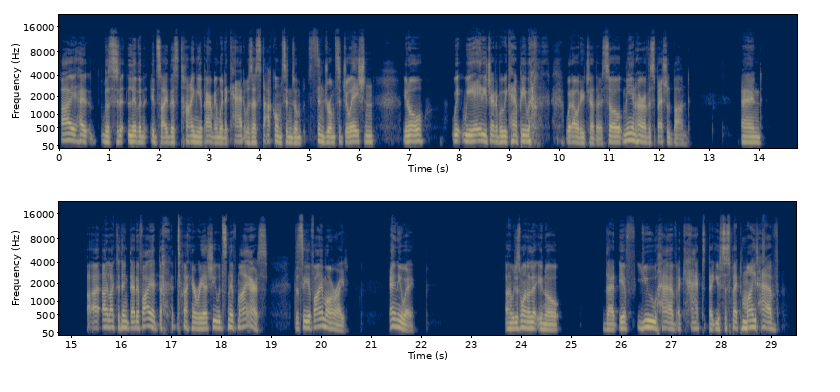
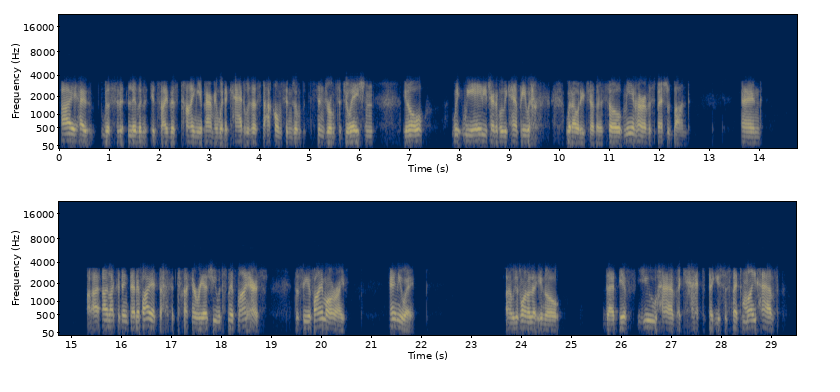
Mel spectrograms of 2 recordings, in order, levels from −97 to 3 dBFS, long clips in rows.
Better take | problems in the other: first | phone-call audio; poor line; nothing above 3 kHz

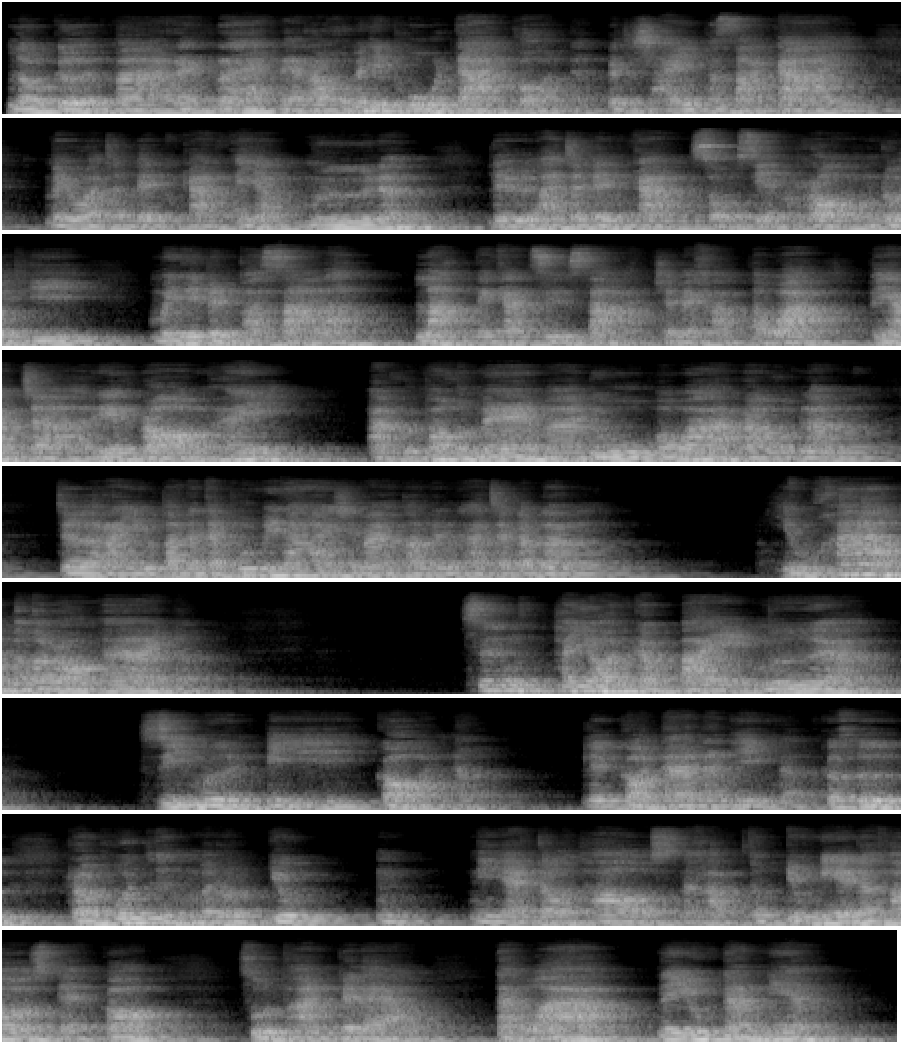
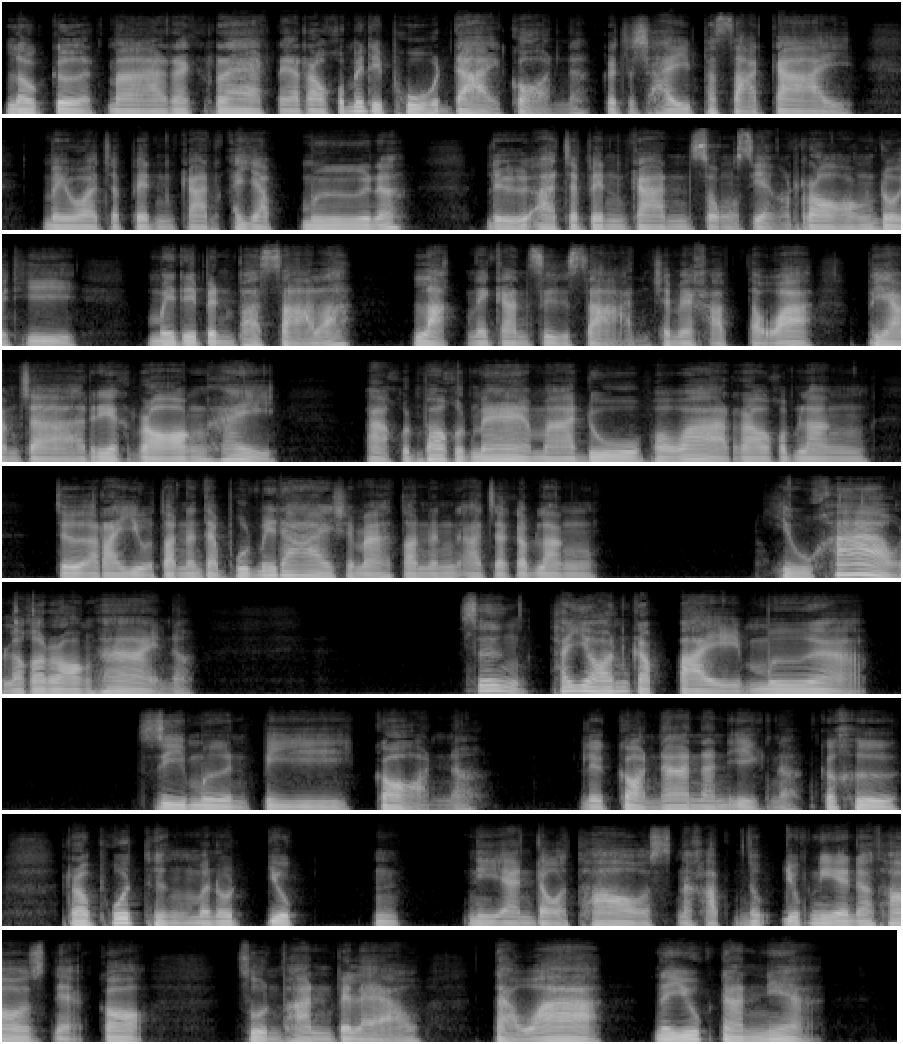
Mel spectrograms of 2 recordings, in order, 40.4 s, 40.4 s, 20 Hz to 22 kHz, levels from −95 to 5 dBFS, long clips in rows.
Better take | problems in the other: second | off-mic speech; far // room echo; noticeable; dies away in 0.7 s

